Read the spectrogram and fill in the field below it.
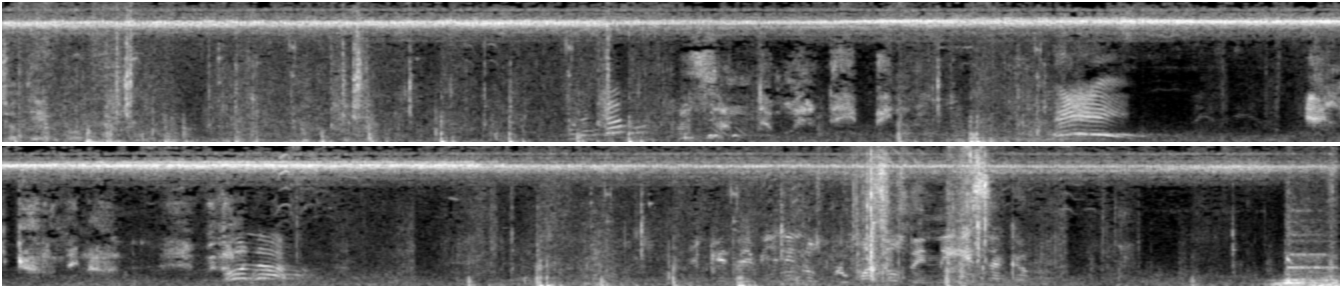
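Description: Footsteps creak softly on wooden boards.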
